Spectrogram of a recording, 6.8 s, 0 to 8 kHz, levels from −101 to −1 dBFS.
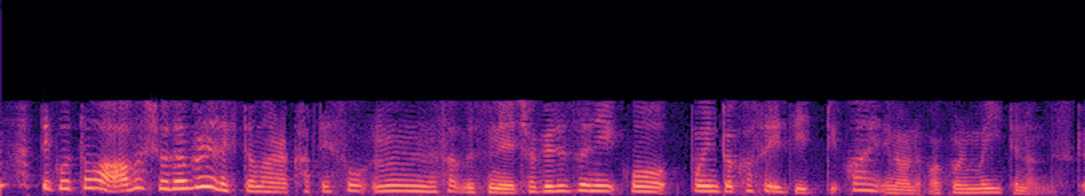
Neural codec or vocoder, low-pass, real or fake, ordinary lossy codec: codec, 16 kHz, 0.3 kbps, FocalCodec; 7.2 kHz; fake; AAC, 16 kbps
